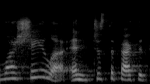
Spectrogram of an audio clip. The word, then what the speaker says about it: Waxela: while to get it if you see it written it's spelled kind of strangely so why shayla you don't know me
